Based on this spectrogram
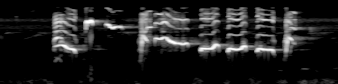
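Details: Orange-headed thrush singing energetically with full variation: a fast run of sharp, high whistles and slurred notes, about eight syllables delivered within two and a half seconds.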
